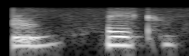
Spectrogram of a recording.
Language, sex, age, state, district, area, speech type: Tamil, female, 30-45, Tamil Nadu, Madurai, urban, conversation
